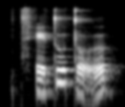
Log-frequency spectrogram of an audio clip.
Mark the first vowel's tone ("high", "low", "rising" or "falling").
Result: rising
